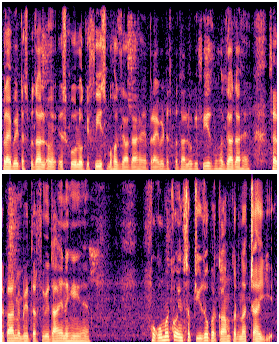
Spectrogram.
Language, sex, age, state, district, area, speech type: Urdu, male, 18-30, Delhi, East Delhi, urban, spontaneous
